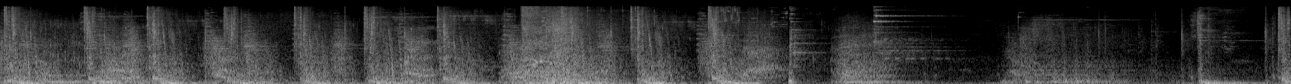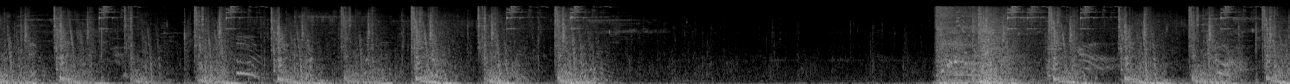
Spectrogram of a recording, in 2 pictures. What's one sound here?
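Game weapon strikes thump and clash in quick bursts.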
